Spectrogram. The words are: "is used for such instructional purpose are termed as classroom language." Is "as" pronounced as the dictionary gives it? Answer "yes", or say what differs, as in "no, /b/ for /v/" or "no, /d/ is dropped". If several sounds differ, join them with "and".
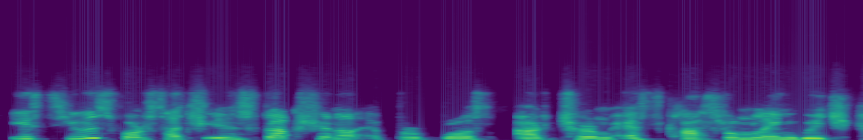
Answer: no, /s/ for /z/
